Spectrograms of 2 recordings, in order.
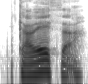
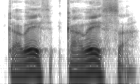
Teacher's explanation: It's th or s rather than ts. But it's too confusing because not every accent in the Spanish language has this adorable lisp.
